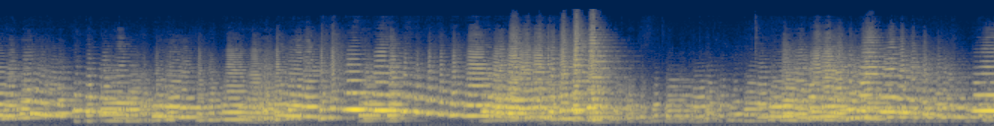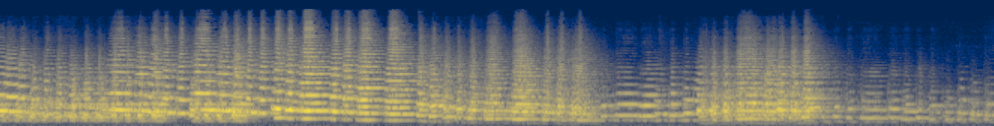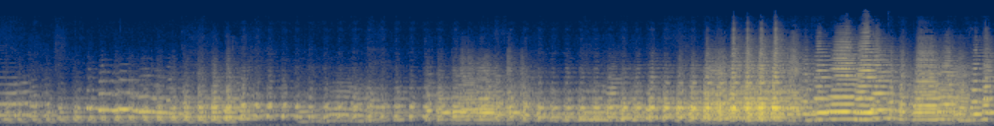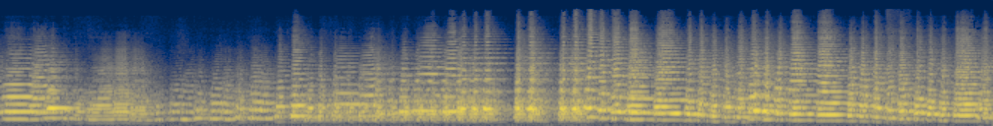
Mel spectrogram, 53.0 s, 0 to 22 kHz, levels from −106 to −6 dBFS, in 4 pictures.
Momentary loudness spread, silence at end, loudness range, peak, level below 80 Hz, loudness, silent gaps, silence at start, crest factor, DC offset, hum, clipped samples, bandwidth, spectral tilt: 16 LU; 0 s; 13 LU; -2 dBFS; -70 dBFS; -22 LUFS; none; 0 s; 20 dB; under 0.1%; none; under 0.1%; 13.5 kHz; -4 dB/octave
